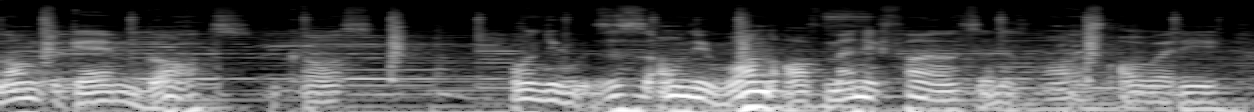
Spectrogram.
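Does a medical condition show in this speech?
No.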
